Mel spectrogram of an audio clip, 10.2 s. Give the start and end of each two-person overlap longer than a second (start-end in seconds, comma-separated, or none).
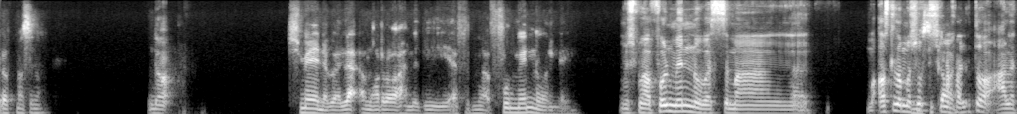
none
